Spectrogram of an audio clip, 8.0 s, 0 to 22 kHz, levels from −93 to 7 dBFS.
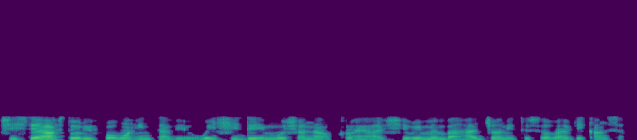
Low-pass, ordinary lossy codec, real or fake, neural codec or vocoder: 3.6 kHz; none; fake; vocoder, 44.1 kHz, 128 mel bands, Pupu-Vocoder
